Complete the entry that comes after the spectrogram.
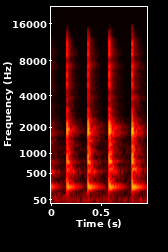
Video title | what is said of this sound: Chai Music - SMS Staff Specialisms | it sounds quite different to if you had a cup of tea or coffee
